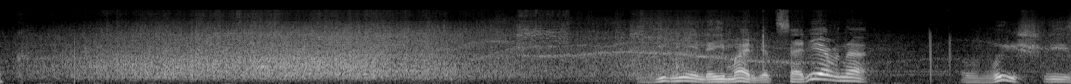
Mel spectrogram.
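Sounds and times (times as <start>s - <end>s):
waves and surf of a rough sea stirred up by blowing winds: 0.0s - 8.5s
speech: 6.6s - 8.8s, 9.6s - 10.7s.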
